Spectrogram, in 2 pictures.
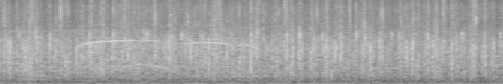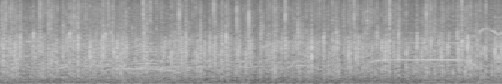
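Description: Large concert audience clapping steadily, with a long high whistle about a second in.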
